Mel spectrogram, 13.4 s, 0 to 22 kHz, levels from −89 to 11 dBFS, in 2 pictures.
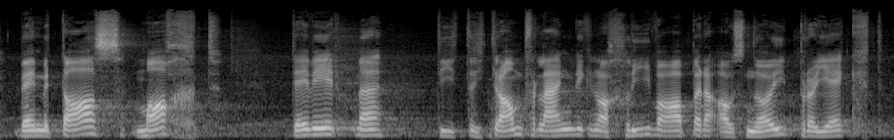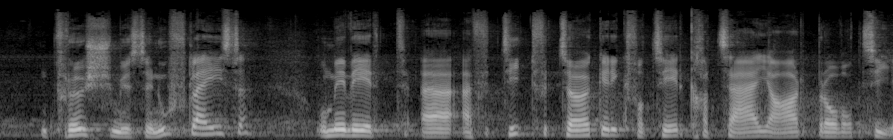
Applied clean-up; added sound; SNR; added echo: none; none; none; none.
